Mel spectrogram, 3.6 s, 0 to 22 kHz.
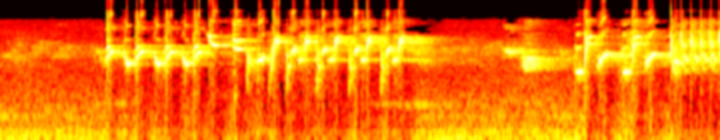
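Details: A one-year-old European goldfinch sings in Mouzaia, Algeria, 2012: a lively string of quick, high, tinkling notes, a brief break, then a buzzy rattling phrase to finish.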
